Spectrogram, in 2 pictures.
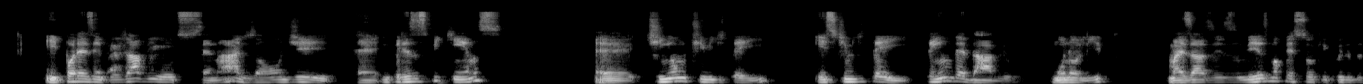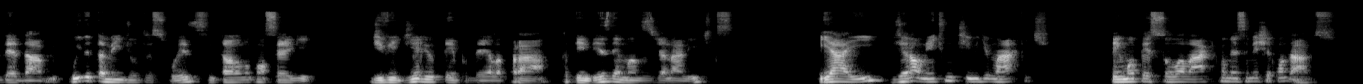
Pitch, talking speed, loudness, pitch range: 115 Hz, 160 wpm, -21 LUFS, 100-130 Hz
